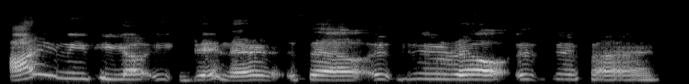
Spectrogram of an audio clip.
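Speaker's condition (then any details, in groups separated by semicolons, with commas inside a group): Cerebral palsy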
